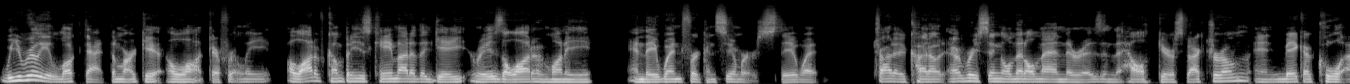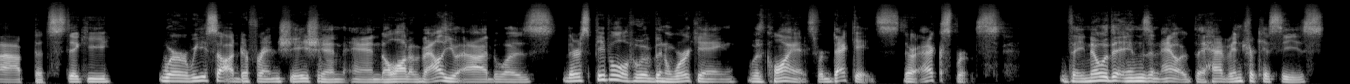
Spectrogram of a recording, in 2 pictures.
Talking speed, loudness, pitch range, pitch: 180 wpm, -17 LUFS, 115-140 Hz, 125 Hz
